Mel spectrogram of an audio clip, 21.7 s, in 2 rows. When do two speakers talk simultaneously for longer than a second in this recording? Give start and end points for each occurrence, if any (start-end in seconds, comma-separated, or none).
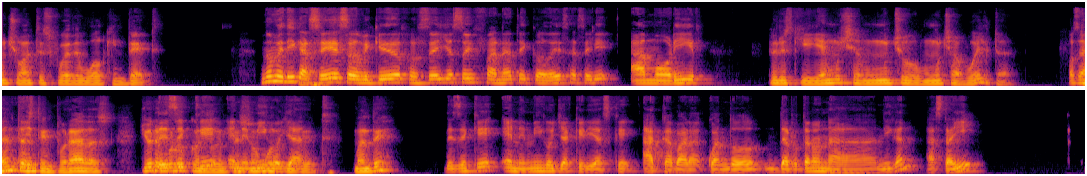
12.3-14.0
